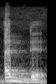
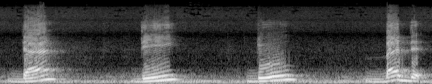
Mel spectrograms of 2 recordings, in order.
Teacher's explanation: Dalam keadaan mati, huruf da terdengar suaranya memantul.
